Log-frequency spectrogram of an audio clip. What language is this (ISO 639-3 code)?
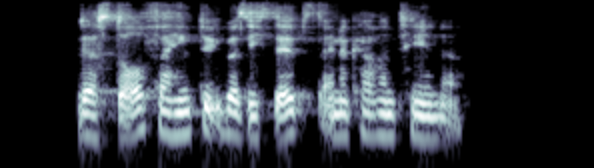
deu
